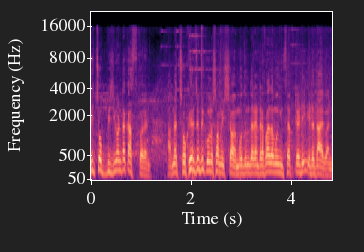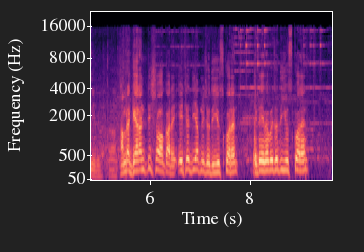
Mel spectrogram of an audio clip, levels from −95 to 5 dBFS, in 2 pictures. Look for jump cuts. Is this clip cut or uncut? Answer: uncut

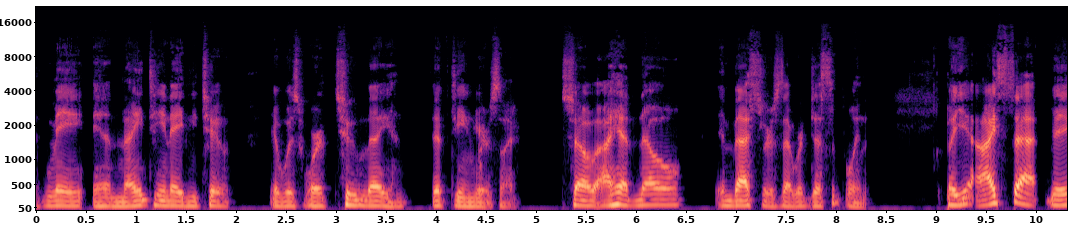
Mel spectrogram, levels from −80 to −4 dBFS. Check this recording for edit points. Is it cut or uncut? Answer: uncut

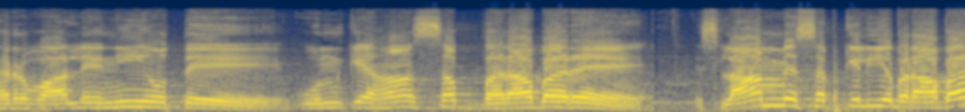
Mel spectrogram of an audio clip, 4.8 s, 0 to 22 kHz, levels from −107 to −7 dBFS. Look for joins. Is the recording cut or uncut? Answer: cut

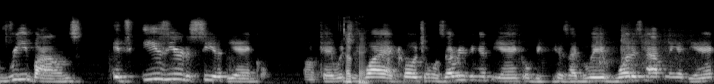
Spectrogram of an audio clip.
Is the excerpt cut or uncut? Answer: cut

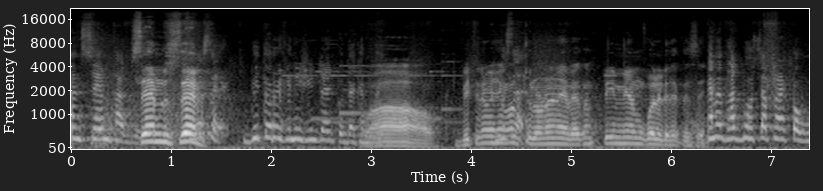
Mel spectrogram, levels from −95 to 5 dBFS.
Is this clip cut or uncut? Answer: cut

